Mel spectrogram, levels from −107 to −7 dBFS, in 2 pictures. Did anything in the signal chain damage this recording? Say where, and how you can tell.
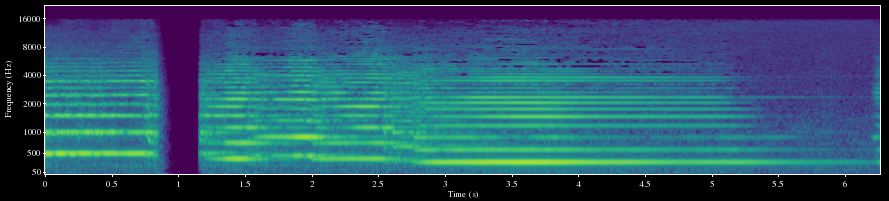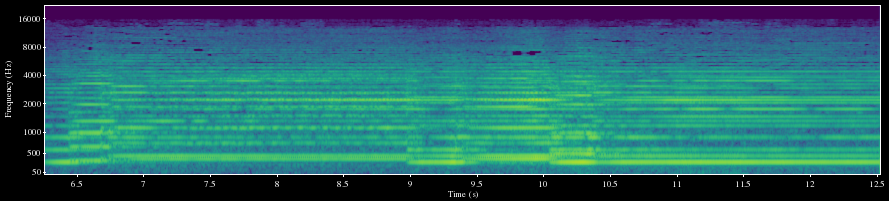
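Yes. A call audio freeze sits at 0.83 to 1.18 s: the last sound smears into a fading buzz, then 0.24 s of silence, and the audio resumes with nothing lost. Packets were likely held up on the network.

A skip ahead at 1.34 s drops roughly 150 ms. Unlike the freeze, there's no gap; the two sides are spliced almost directly and material is missing.

A jitter buffer slow-down runs from 1.73 to 3.24 s at 90% speed, adding 153 ms by repeating pitch periods. Sounds drag while the pitch holds, which rules out tape-style speed drift.

A jitter buffer speed-up shows at 10.22 to 10.81 s (114%, about 100 ms cut) and 11.63 to 12.49 s (108%, about 70 ms cut). Short pitch periods are trimmed, so the audio hurries at unchanged pitch.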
